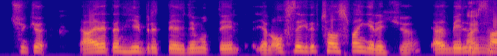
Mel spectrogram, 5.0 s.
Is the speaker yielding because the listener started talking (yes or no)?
no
